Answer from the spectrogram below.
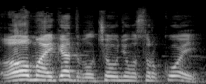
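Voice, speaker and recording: A man in excited, casual gameplay chat, throwing out mock threats and insults and often laughing. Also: high-pitched, fairly quick, faint music behind. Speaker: gamer in a co-op party game session.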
